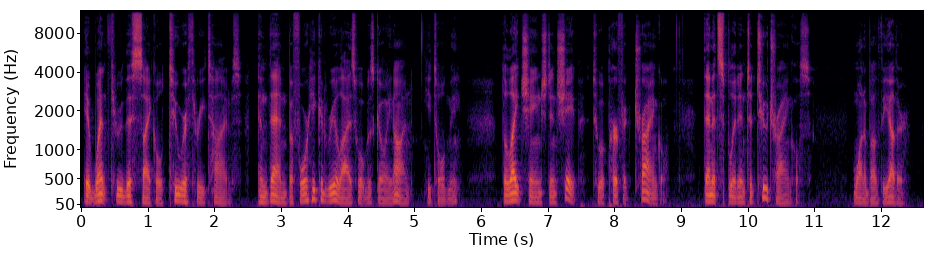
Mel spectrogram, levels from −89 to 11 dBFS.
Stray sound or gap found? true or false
false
